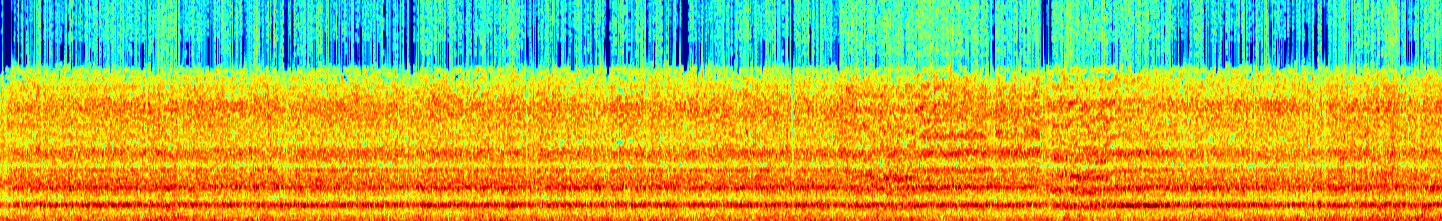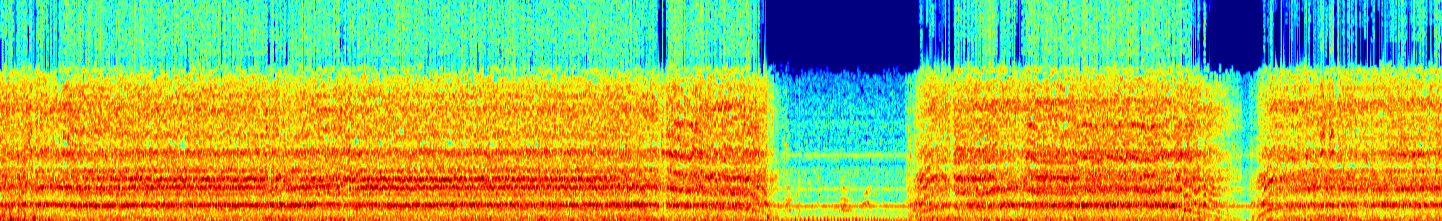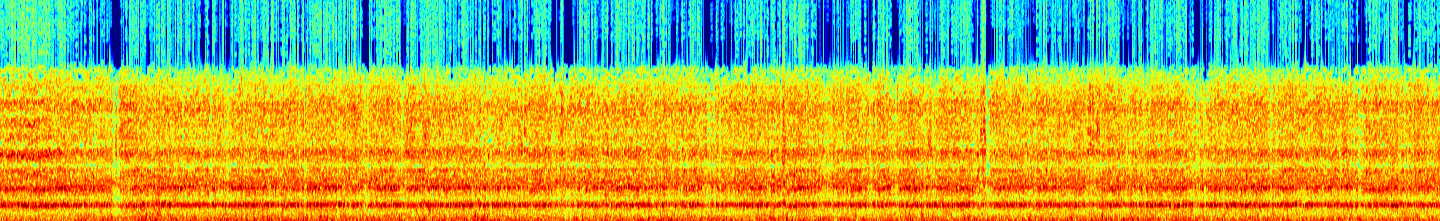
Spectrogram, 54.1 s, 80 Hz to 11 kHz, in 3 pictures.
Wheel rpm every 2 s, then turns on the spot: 230, 230, 230, 230, 240, 220, 230, 230, 240, 220, 210, 210, 210, 170, 30, 210, 140, 200, 230, 230, 230, 230, 230, 230, 230, 230, 230.
none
